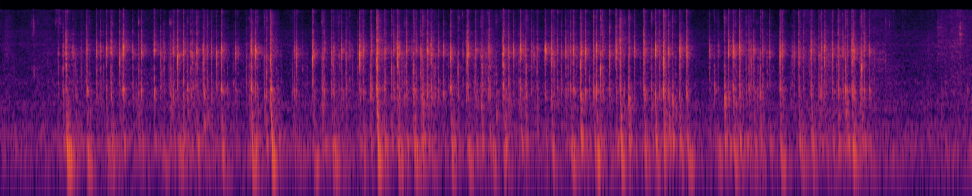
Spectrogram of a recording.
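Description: Fingers tap quickly on a keyboard.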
